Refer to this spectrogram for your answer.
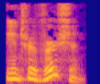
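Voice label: "introversion", English, uk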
